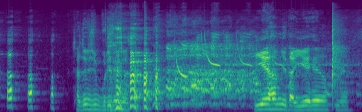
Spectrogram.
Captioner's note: laughs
